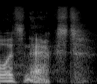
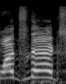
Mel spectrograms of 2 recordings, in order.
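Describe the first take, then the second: First: It is said in a weary, resigned tone. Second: It is said in an eager, expectant tone. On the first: The speaker dreads what comes next. The speaker calls it wrong. "Not rolling over and saying, oh" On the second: The speaker looks forward to what comes next. The speaker calls it right. "I want to wake up every morning saying"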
